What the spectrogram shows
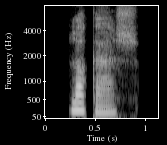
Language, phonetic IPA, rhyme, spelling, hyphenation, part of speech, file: Hungarian, [ˈlɒkaːʃ], -aːʃ, lakás, la‧kás, noun, Hu-lakás.ogg
- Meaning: 1. apartment (US), flat (GB), home 2. verbal noun of lakik: staying, living, residence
